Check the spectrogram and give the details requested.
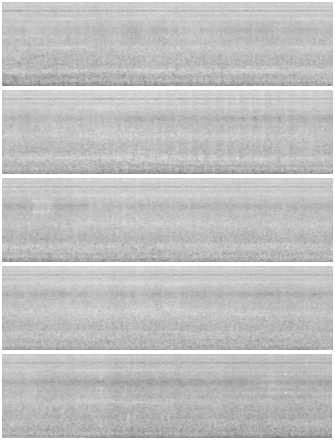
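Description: Double-stack intermodal well cars of a CSX freight train rolling past on curved track: a steady rumble and rail noise that fades slightly near the end as the tail of the train moves away.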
